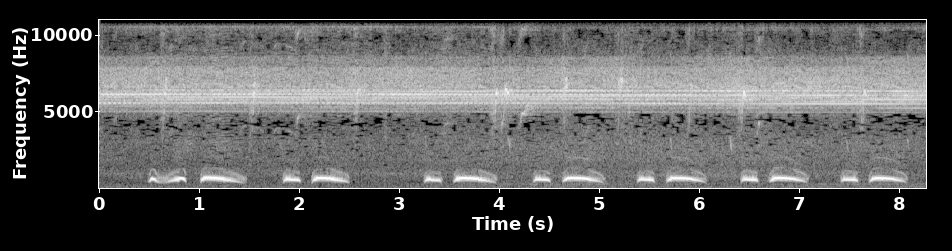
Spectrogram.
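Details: Mellow spotted dove coos meant as a bird lure, each pair a quick note then a sustained, slightly falling coo, repeated at a steady pace against a faint high tone.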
